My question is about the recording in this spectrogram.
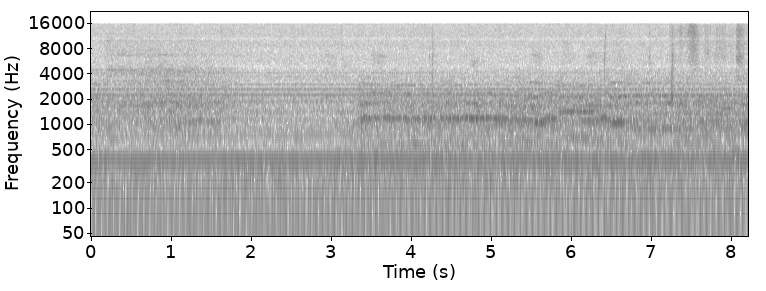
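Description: Faint television sound picked up across the room over a steady electrical hum, with a faint tune in the middle and a few light clicks near the end.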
